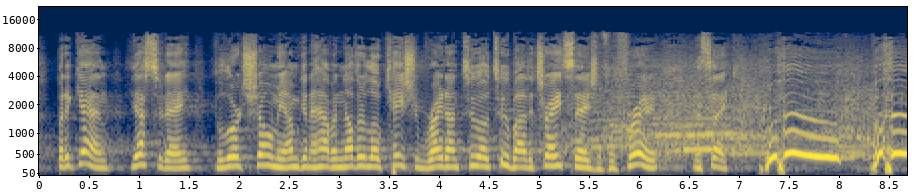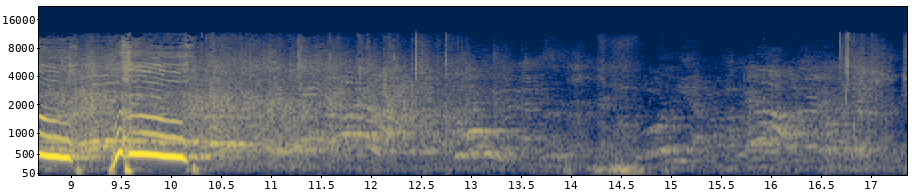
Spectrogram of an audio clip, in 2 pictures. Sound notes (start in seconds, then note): 6.2 audience cheering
